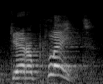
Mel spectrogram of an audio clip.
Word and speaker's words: get a plate: 이게 연음이 처리가 잘 되면 강세는 어디 들어갑니까? late에 들어갑니다. get a plate.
